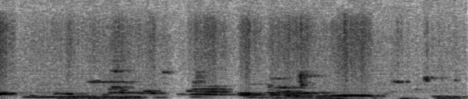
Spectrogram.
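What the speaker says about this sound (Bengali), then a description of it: "খুব ছটপটে পায়রা সব।" Pigeons in a loft housing Giribaz and Madrasi breeds coo softly in short, throaty bursts, faint and close together.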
